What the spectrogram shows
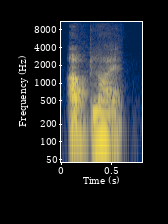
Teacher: So emphasize the prefix ab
